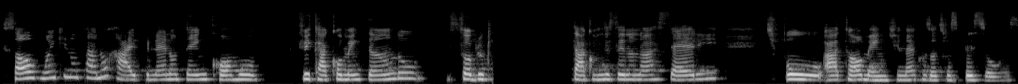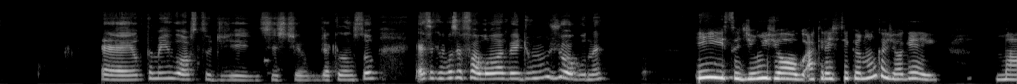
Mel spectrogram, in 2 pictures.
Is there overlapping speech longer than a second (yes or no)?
no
